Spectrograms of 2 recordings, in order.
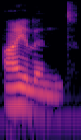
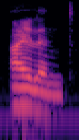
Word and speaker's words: island: psychology and psycho silent is in words like island island debris an Isle Isle silent words like listen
